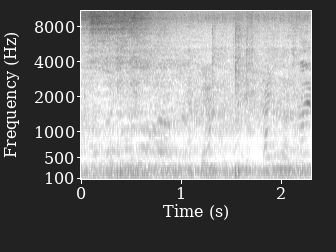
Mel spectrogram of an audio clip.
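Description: Faint, distant voices of footballers calling out across an outdoor pitch, over a steady low background rumble, with a short high hiss in the first half second.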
